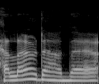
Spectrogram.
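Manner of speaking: high, put-on shouting call. Retelling a clip, pretending to yell down a well. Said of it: "he's yelling down a well".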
